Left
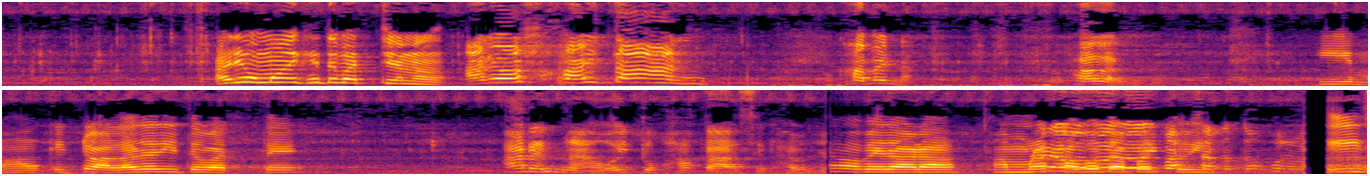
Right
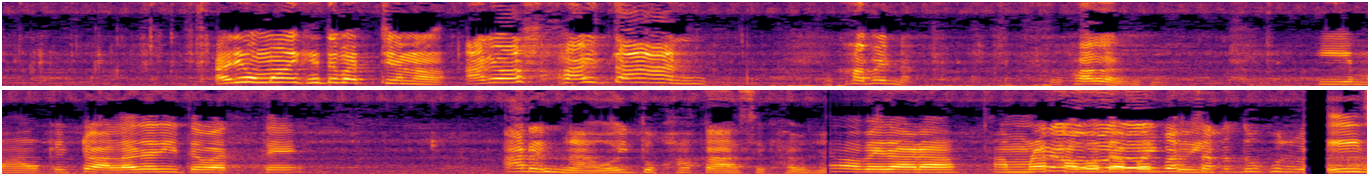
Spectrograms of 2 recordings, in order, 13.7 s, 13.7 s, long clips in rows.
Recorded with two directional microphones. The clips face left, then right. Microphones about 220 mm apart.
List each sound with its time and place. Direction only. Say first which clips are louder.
1.0 s a woman's voice: even; 10° left (ahead or behind)
2.2 s a woman's voice: even; 20° right (ahead or behind)
6.5 s a woman's voice: right 1 dB; centre (ahead or behind)
9.3 s a woman's voice: right 6 dB; 40° right (ahead or behind)
11.0 s a woman's voice: even; centre (ahead or behind)
12.8 s a woman's voice: right 4 dB; 35° right (ahead or behind)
